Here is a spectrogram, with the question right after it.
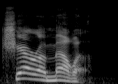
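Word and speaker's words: Ciaramella: Bobby, the Italian name you keep slaughtering is pronounced Cherimella.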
